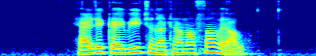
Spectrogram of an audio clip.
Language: Faroese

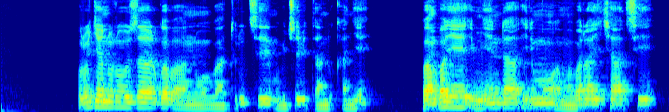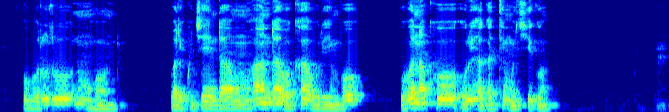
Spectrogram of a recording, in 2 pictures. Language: Kinyarwanda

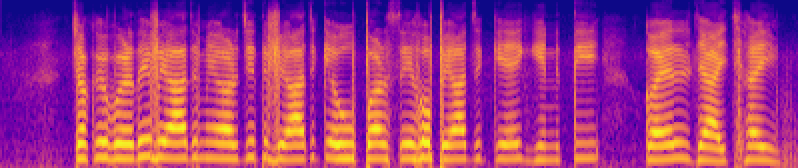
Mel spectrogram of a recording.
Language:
Magahi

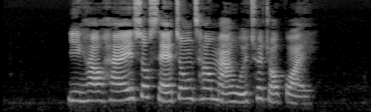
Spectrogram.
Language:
Cantonese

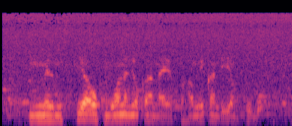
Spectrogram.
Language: Swahili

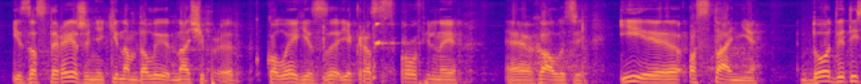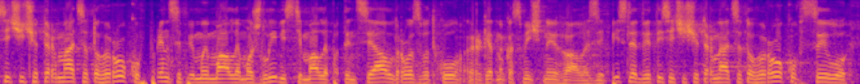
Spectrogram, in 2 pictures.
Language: Ukrainian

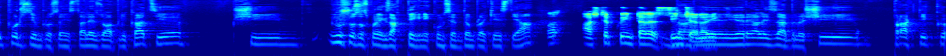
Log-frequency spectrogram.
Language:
Romanian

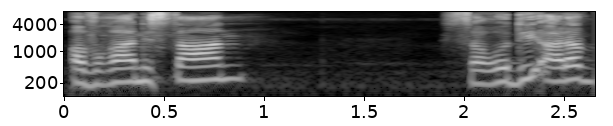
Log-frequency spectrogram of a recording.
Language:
Urdu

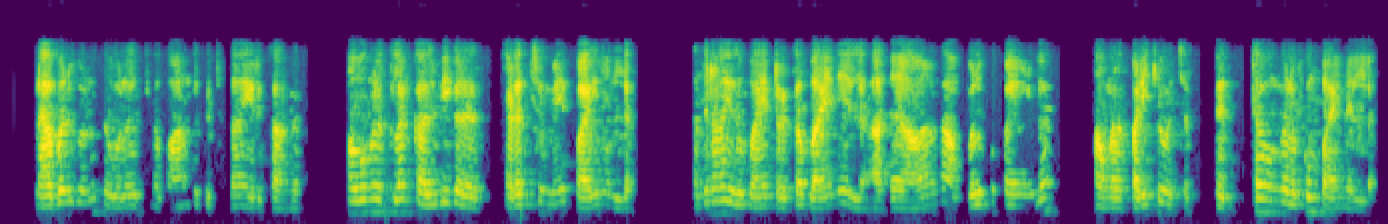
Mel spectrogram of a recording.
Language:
Tamil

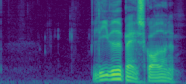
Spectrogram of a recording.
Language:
Danish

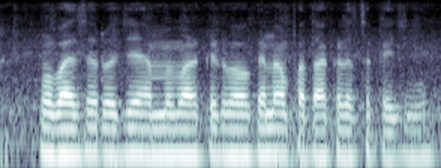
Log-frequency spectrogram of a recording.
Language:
Maithili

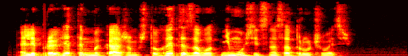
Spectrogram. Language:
Belarusian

